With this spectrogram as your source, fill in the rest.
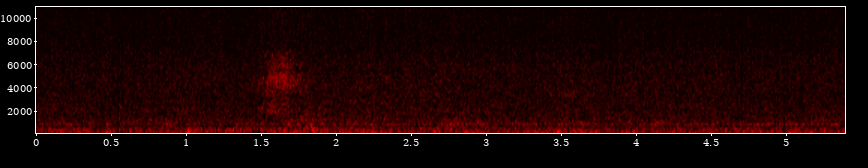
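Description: Clothing rustles and footsteps shuffle softly as a person stands up.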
